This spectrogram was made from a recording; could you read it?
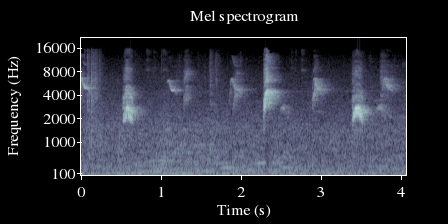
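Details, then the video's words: Caged male silver-eared mesia decoy giving high, scattered chirps and short buzzy notes at irregular intervals, some louder and downslurred, with faint low background noise. "Chim ngũ sắc mồi hót cực hay kích bổi nhanh nổi | chim ngũ sắc hót | ngũ sắc trống"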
